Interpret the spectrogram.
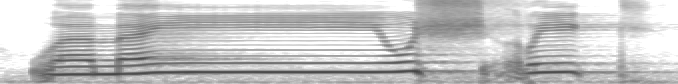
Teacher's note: Huruf ra dibunyikan secara tarqiq sebab barisnya ini di bawah kasrah. Jadi cara bacanya ditipiskan.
